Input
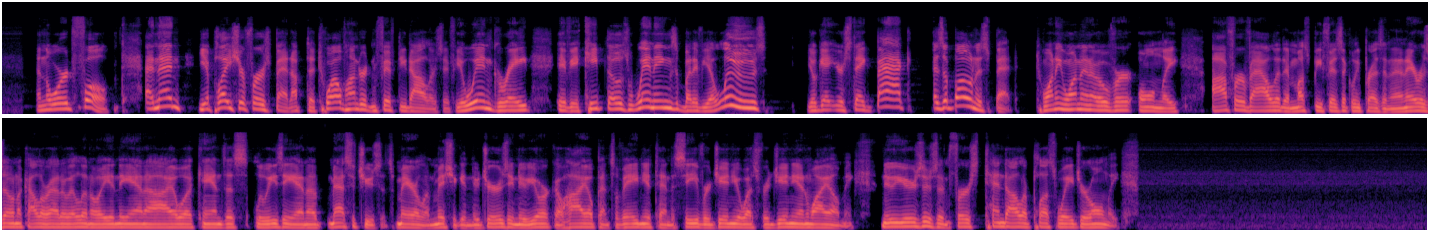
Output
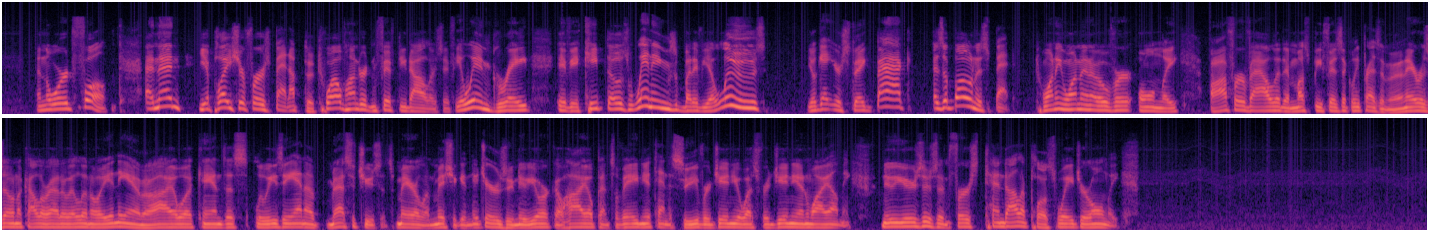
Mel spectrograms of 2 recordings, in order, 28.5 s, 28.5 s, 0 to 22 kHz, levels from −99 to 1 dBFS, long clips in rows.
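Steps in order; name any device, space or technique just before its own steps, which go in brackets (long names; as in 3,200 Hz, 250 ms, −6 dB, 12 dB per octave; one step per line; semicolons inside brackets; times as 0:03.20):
warped LP (wow of a warped record 33 1/3 rpm, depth 250 cents; surface crackle 38 per second −40 dBFS; pink noise bed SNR 35 dB)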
